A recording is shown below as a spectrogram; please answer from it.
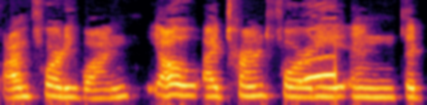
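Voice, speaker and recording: A woman's voice: a little high, steady tone, a little slow, darkish tone, rough recording. A woman in her forties from Colorado, a massage therapist and business owner, talking in a casual interview in an earnest, reflective way with many fillers and restarts. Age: 40s.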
